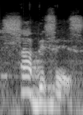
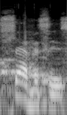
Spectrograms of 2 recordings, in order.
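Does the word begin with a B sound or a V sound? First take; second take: B; V. First: The word begins with a B sound. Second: The word begins with a V sound. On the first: "he said services" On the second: "not services"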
